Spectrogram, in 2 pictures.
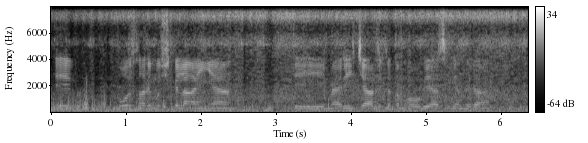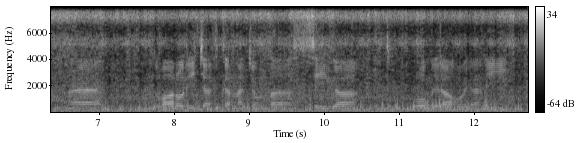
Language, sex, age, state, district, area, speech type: Punjabi, male, 18-30, Punjab, Muktsar, urban, spontaneous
